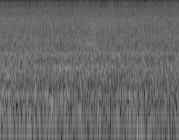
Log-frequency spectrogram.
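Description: A honeybee swarm settled on the drawbar of a farm trailer gives a continuous, faint dense buzz with no break.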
